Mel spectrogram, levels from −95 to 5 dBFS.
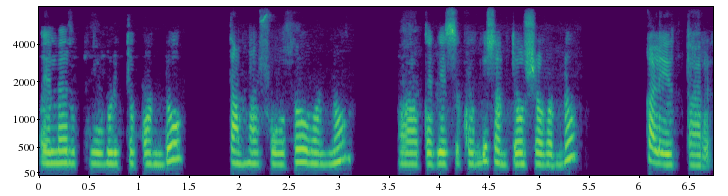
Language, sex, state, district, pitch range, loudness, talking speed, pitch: Kannada, female, Karnataka, Belgaum, 200-220 Hz, -15 LUFS, 60 wpm, 205 Hz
